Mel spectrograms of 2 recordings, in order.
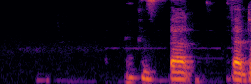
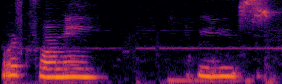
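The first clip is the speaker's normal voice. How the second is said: pleading with computer; 5 semitones higher, 7 dB quieter, slower than usual. Real, not acted. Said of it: "I like to talk to my computer".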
